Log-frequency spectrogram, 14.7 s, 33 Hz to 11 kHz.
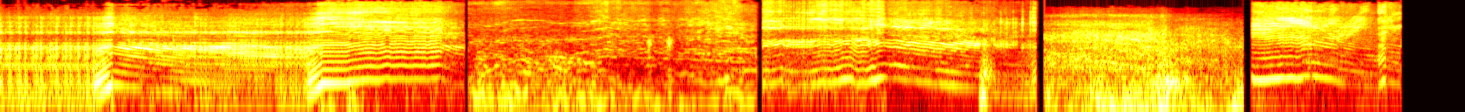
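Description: Losi MTXL 1/5-scale RC monster truck's modified Rovan 45cc two-stroke engine with a tuned pipe, revving hard, its pitch repeatedly rising and falling. The sound is cut into several short pieces, each ending abruptly.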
